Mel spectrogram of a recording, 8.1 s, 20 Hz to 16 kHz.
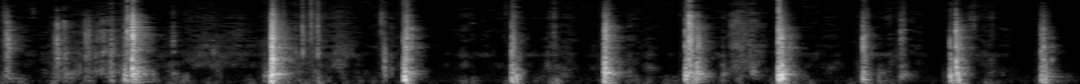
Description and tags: Footsteps-Step Ladder-Metal-02
This is the sound of someone stepping/walk in place on a metal step ladder. It has a sort of flimsy metal walkway sound too it.
Walk, Run, walkway, ladder, Footstep, Step, metal, step-ladder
